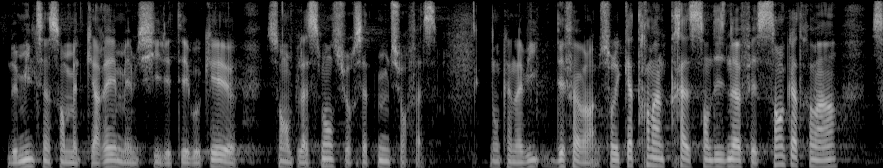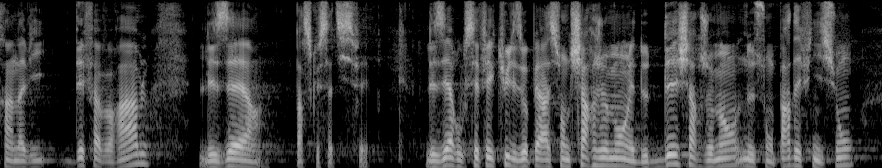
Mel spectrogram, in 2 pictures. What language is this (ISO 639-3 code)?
fra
